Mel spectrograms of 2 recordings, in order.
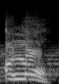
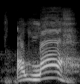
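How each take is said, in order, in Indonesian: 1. Vokalnya diucapkan sebagai 'o'. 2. Vokalnya diucapkan sebagai 'a' yang jelas.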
